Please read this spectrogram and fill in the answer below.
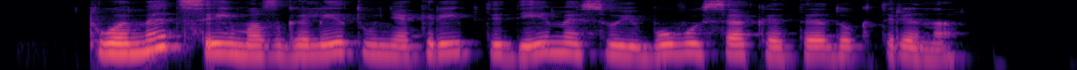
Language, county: Lithuanian, Vilnius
